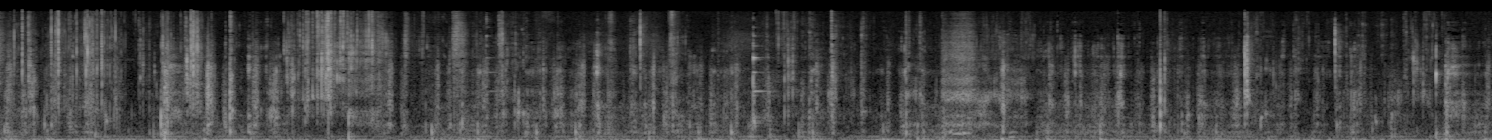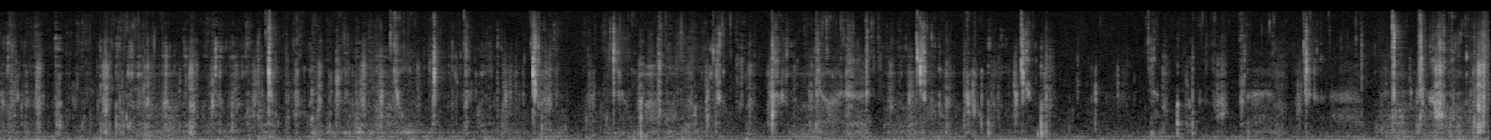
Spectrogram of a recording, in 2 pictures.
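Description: A person chewing napa cabbage kimchi with rice and seasoned laver, with many crisp, irregular crunches of the cabbage.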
